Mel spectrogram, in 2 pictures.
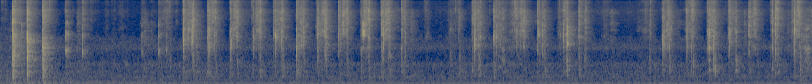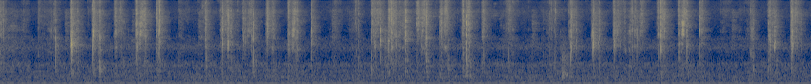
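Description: Tarot cards being shuffled for a reading, a long run of dense, crisp riffling snaps and flutters that keep going steadily at close range over a constant low hum, with no talking.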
